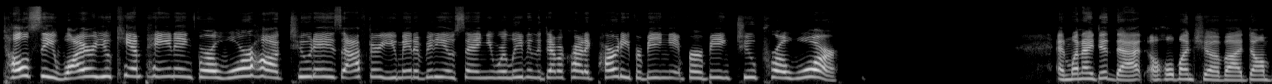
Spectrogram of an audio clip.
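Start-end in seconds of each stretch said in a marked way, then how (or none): 0.0-8.4 high, raised-voice heckle; retold shout, pitched up; reenacted shout. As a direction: call out an accusing question across a room. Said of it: "I may have shouted at her".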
